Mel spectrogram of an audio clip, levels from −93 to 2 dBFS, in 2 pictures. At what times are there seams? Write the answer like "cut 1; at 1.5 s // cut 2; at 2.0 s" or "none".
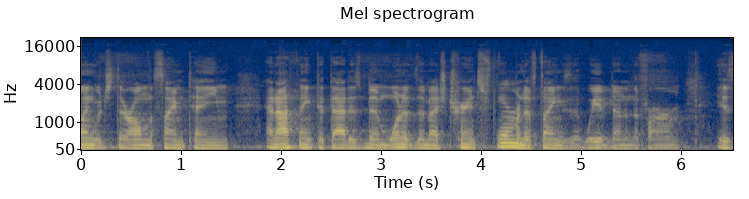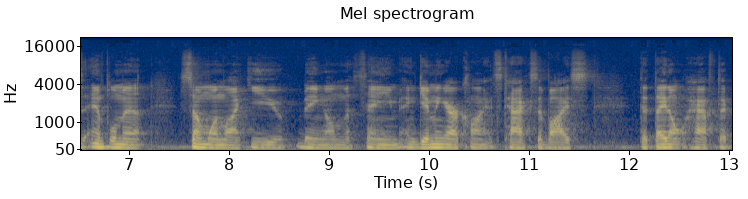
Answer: none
